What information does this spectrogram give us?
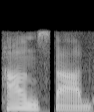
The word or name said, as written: Halmstad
